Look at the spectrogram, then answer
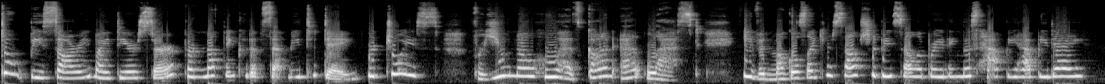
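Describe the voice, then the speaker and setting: A woman uses a squeaky, put-on character voice at an extremely high pitch with lively intonation. Her loudness stays very even at a moderate pace. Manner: gleeful, delighted.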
